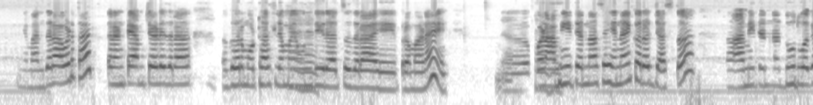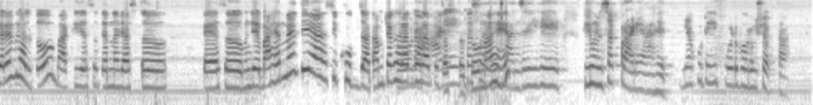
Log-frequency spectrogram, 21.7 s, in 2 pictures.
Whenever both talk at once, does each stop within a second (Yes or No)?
No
